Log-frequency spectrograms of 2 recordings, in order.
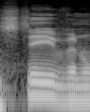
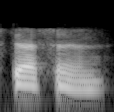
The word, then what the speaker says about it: Stephen: Stephen, welcome into the show. It's Stefan. Oh, sorry. It's spelled the same.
